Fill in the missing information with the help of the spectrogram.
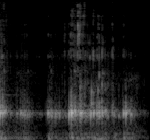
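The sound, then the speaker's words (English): Imperial stout beer glugs and splashes as it is poured into a glass, a steady liquid stream with bubbly surges, fairly quiet, lasting about two seconds. “Let's pour it.”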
